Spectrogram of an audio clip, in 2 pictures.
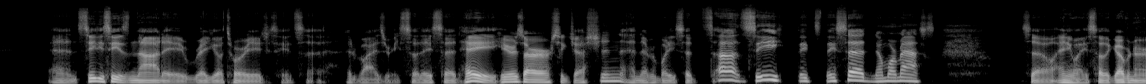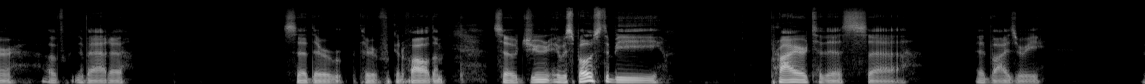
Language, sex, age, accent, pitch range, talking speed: English, male, 30-49, American, 80-110 Hz, 145 wpm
